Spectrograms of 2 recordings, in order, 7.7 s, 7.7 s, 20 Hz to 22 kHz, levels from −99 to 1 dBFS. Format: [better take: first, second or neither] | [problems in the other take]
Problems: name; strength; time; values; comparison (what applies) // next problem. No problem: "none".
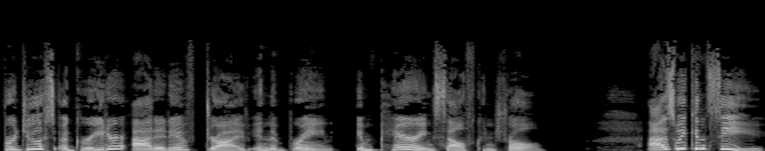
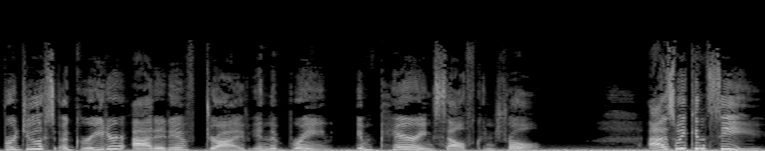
first | low rumble; faint; throughout; 20 dB below the speech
